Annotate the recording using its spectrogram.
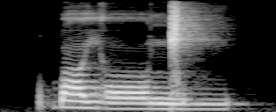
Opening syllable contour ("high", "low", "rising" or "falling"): high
